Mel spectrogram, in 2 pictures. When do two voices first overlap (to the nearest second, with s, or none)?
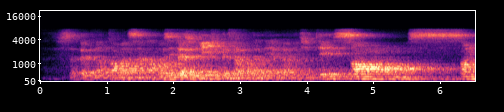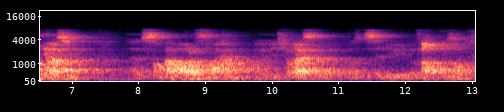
none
